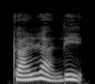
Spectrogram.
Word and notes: 感染力: gǎn rǎn lì

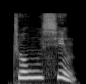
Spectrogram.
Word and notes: 中性: zhōng xìng

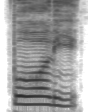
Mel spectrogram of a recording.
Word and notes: 玻璃: bō li

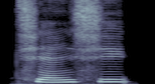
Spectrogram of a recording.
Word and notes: 前夕: qián xī

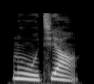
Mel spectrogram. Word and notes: 木匠: mù jiàng

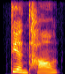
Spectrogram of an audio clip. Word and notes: 殿堂: diàn táng

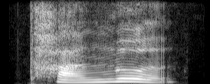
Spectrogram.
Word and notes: 谈论: tán lùn

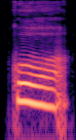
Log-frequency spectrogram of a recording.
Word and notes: 过: guo

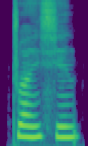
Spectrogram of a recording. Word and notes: 专心: zhuān xīn

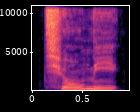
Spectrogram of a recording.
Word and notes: 球迷: qiú mí

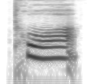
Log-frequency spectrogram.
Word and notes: 妥: tuǒ

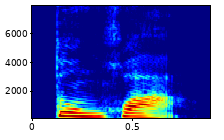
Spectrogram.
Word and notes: 动画: dòng huà

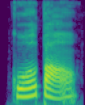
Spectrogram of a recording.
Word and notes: 国宝: guó bǎo

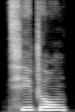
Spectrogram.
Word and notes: 期中: qī zhōng

